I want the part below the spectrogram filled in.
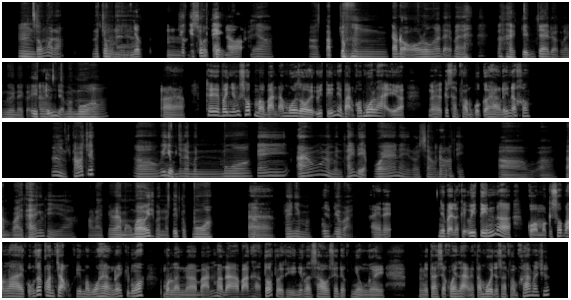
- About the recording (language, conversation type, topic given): Vietnamese, podcast, Bạn có thể chia sẻ một trải nghiệm mua sắm trực tuyến đáng nhớ của mình không?
- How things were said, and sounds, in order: other background noise; tapping; laughing while speaking: "trung"; laughing while speaking: "mà có thể"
